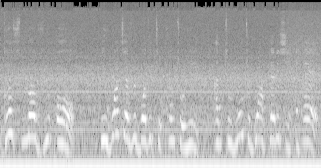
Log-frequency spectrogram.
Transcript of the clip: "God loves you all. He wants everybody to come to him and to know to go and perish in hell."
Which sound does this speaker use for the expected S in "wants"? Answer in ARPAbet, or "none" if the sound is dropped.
none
